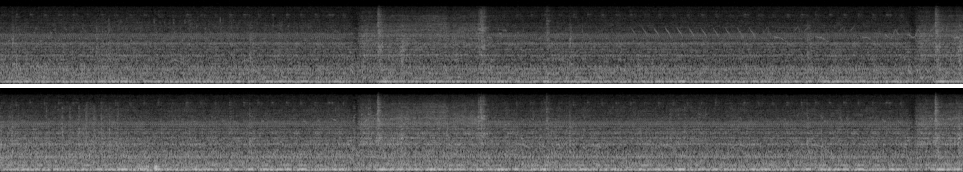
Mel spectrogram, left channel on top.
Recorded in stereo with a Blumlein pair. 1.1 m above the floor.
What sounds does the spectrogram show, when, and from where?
0.0 s a machine running: 65° right, 1.6 m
